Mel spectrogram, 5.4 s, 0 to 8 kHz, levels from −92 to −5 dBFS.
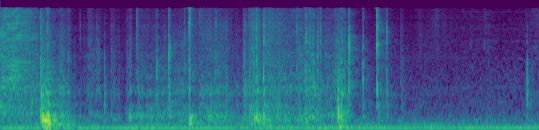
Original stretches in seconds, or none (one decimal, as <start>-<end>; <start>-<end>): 0.0-0.6; 2.9-3.7; 4.6-5.4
